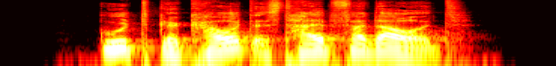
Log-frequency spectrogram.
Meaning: chew your food well before swallowing it; don't eat too fast
- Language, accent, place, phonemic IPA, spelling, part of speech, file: German, Germany, Berlin, /ɡuːt ɡəˈkaʊ̯t ɪst halp fɛɐ̯ˈdaʊ̯t/, gut gekaut ist halb verdaut, proverb, De-gut gekaut ist halb verdaut.ogg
